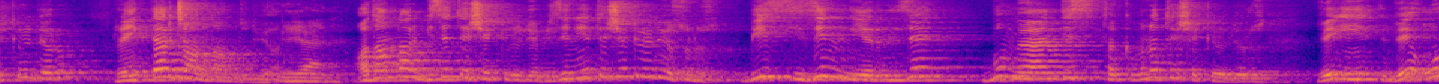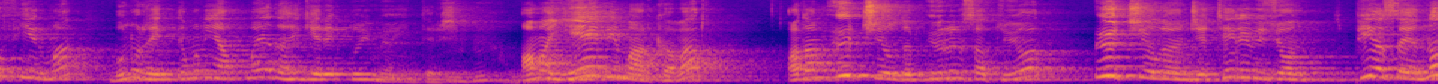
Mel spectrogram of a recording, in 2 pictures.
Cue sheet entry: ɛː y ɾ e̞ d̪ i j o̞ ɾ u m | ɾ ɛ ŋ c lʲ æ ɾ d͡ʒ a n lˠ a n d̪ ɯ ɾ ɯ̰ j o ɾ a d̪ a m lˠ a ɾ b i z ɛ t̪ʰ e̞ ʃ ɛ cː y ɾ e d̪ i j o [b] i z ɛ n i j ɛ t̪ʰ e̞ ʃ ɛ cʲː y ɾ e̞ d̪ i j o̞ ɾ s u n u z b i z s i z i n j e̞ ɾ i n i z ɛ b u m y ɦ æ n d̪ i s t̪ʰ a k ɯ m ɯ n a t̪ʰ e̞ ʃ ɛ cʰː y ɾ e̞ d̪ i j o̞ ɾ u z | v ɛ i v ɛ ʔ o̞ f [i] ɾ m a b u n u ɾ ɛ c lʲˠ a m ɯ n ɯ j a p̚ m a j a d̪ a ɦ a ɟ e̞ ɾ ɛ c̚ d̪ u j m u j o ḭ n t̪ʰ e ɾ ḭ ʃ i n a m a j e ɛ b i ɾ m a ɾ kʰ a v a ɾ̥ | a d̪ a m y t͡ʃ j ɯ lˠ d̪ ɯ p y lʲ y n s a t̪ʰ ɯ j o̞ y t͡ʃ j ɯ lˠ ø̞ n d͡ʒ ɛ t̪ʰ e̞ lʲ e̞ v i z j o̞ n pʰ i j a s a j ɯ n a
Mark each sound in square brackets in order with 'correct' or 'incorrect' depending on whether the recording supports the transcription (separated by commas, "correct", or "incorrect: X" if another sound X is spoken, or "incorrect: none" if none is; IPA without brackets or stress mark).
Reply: correct, correct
